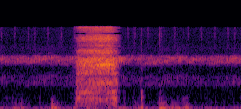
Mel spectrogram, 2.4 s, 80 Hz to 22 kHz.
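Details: A single drawn-out breathy screech lasting about half a second, from barn owls in Owl Box C at night on 19 February 2024 as an adult feeds an older owlet, set against a steady drone and soft taps.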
